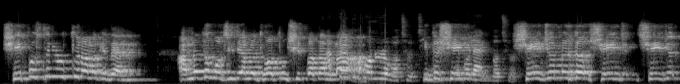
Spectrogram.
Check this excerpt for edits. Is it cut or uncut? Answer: uncut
